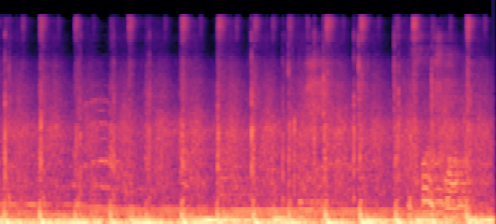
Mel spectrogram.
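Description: Rock band playing live at full volume: a steady drum beat over heavy bass, with held keyboard chords. The lead vocal comes back in near the end.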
